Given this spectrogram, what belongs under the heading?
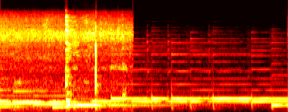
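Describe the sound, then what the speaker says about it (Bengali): Ginger, onion, garlic and tomato paste for a home-style Bengali mutton curry is stirred and fried in a pot: a loud sizzle for the first second and a half with a couple of scrape knocks, then a quieter, steadier simmer with soft tonal ringing. "মশলাটা দিয়ে ভালো করে কষাতে হবে"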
